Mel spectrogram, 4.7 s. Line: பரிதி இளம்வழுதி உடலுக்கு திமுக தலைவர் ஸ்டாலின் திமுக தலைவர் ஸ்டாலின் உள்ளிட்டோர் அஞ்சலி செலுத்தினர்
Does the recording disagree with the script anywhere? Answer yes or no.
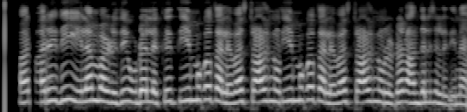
no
